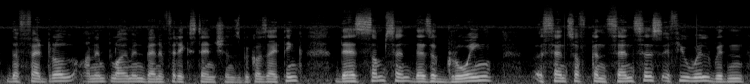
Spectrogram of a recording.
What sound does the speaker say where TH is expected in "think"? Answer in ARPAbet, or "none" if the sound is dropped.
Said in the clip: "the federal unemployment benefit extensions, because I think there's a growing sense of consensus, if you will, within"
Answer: T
